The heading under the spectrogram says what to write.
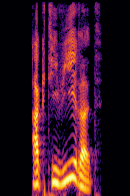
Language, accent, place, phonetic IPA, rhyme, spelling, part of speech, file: German, Germany, Berlin, [aktiˈviːʁət], -iːʁət, aktivieret, verb, De-aktivieret.ogg
- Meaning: second-person plural subjunctive I of aktivieren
